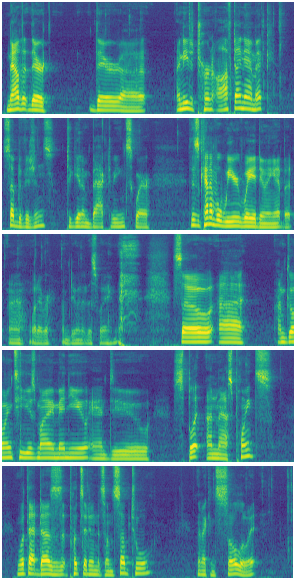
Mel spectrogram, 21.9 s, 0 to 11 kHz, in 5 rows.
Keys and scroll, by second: 3.4 shift+d.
